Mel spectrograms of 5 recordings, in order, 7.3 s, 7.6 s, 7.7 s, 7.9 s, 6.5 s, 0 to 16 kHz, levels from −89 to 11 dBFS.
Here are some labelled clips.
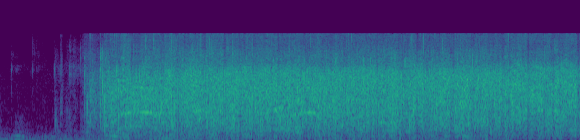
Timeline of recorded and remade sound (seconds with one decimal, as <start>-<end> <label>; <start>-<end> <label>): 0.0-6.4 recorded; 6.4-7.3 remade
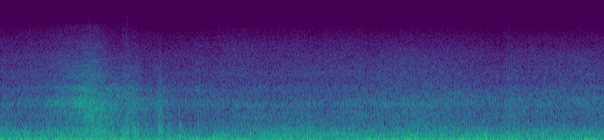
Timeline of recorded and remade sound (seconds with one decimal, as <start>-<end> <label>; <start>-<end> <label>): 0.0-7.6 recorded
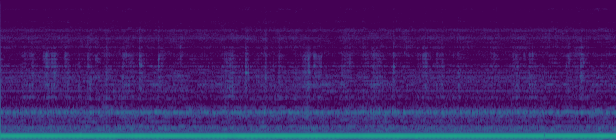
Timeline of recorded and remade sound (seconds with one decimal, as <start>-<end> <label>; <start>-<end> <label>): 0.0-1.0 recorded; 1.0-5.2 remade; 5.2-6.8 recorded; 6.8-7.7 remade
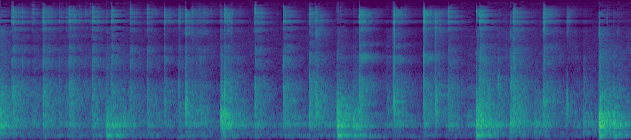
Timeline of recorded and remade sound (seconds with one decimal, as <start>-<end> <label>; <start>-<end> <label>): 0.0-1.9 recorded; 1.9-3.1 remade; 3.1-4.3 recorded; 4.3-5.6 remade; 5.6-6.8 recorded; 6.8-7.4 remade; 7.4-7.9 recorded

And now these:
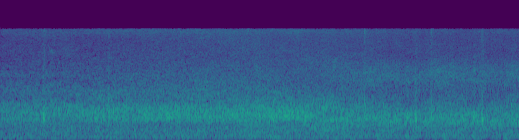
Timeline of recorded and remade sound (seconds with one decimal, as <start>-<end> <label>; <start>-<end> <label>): 0.0-2.6 recorded; 2.6-6.5 remade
